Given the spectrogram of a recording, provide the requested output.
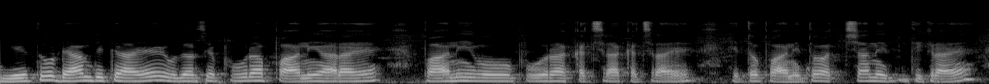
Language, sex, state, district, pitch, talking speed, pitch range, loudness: Hindi, male, Maharashtra, Aurangabad, 150 Hz, 170 wpm, 145-165 Hz, -25 LUFS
